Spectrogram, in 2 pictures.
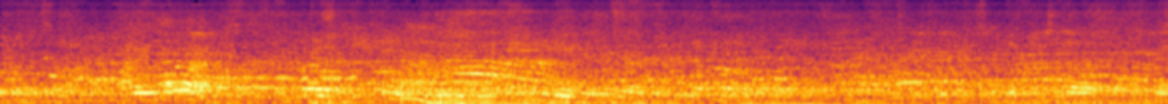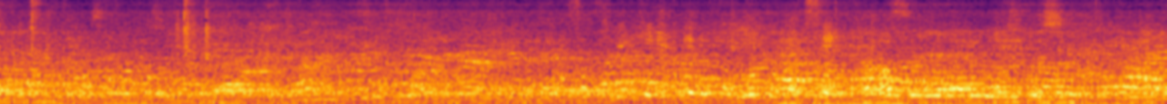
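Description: A crowd of people chatter nearby in a large indoor space.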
